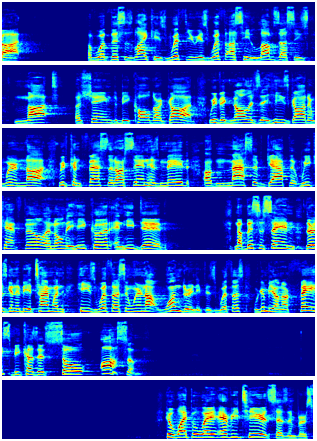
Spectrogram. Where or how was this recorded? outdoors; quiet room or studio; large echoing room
large echoing room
